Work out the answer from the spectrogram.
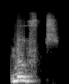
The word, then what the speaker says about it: Luft: key open window which is called in chess loofed i'll spell it so you can remember it luft so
